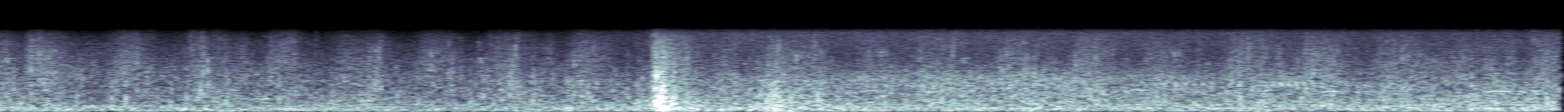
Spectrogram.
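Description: Footsteps run on stone paving.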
